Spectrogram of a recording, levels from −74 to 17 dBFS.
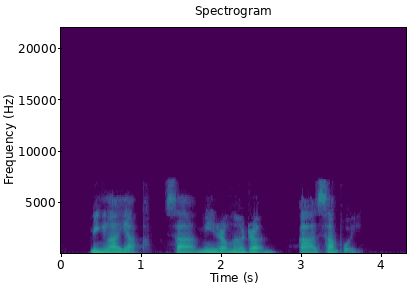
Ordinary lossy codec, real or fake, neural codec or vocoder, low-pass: AAC, 32 kbps; fake; codec, 16 kHz, 1.1 kbps, Voila-Tokenizer; 7.2 kHz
